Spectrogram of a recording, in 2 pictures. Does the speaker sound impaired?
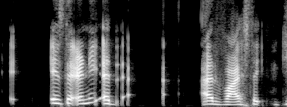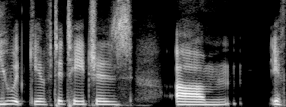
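Yes: stutter; teenager, only stutterer in close family, grandfather and cousins stutter, past speech therapy, therapist gave teachers handouts; sore throat today; stutter comes and goes, sometimes not noticeable; here repeated sounds, prolonged sounds.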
